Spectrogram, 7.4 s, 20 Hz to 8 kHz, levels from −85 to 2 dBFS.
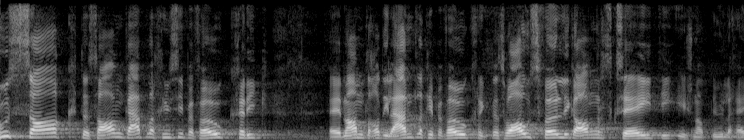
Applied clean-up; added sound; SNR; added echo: none; none; none; none.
